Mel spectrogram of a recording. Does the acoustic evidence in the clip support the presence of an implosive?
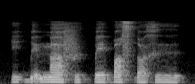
yes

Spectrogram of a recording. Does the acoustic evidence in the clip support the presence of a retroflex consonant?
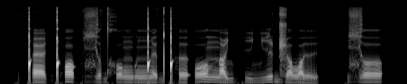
yes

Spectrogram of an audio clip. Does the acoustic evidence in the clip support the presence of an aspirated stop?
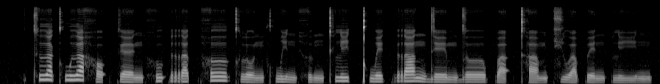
yes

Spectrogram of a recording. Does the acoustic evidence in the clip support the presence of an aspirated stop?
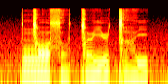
no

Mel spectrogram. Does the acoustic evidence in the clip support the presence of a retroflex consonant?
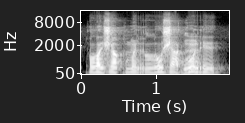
no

